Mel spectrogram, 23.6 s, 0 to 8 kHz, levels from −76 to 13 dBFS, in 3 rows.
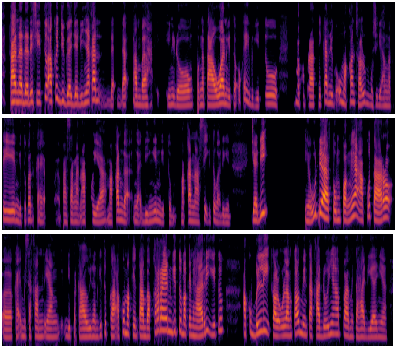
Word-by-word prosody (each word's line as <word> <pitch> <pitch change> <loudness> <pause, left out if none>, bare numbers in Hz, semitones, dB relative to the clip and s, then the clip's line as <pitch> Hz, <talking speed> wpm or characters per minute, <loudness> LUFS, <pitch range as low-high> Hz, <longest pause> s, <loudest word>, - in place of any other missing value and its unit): karena 230 -1 +9
dari 220 0 +3
situ 225 +4 -5
aku 310 +3 +3
juga 235 -4 0
jadinya 195 +5 -1
kan 275 -1 +5 0.2
da-da 175 +1 -5
tambah 170 -2 0 0.4
ini 175 +1 -8
dong 160 +1 -2
pengetahuan, 175 +3 +3
gitu. 170 - -9
Oh, - - -9
kayak 250 -7 -7
begitu 185 +4 -5 0.4
aku 210 -3 -10
perhatikan 180 +6 -1
juga. 195 - -9
Oh, 240 - -5
makan 220 +5 -3
selalu 180 +4 -3
musti 175 -1 -13
dianggetin, 175 +4 -4
gitu, 150 - -14
kan. 190 -1 -5
Kayak 155 -2 -11 0.2
a - - -21
pasangan 155 0 -8
aku 165 +1 -8
ya, 155 +2 -4
makan 185 +6 -2
enggak 160 - -4
enggak 155 - -10
dingin, 165 +4 -7
gitu. 145 -1 -16 0.2
Makan 175 +2 -1
nasi, 145 - -7
gitu, 155 - -10
enggak 150 -3 -12
dingin. 140 -2 -13 0.4
Jadi 190 - +4 0.8
ya - - -4
udah, 320 -10 +9
tumpengnya 190 +7 +2
aku 270 +8 -8
taruh, 220 +7 +6
eee, 165 0 -2
kayak 185 - -7
misalkan 180 0 -6
yang 170 0 -5
di 185 -1 -9
perkawinan, 170 +1 -2
gitu, 225 +3 -10
Kak. 185 -1 0
Aku 275 - -3
makin 210 -3 0
tambah 185 -1 +3
keren, 310 +1 +6
gitu, 285 +1 -3
makin 215 -2 +1
hari, 190 +11 +3
gitu, 305 +6 -6 0.4
aku 265 - 0
beli, 265 +6 +2
kalau 195 -3 +4
ulang 200 0 +1
tahun, 245 +2 +5
minta 205 -3 -2
kadonya 200 +6 -1
apa, 205 -4 +1
minta 175 0 -8
hadiahnya, 170 -1 -4
185 Hz, 185 wpm, -23 LUFS, 170-220 Hz, 0.8 s, karena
